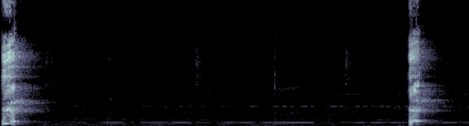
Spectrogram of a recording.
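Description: Two abrupt, sharp hiccups about five seconds apart, with soft background music humming between them.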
